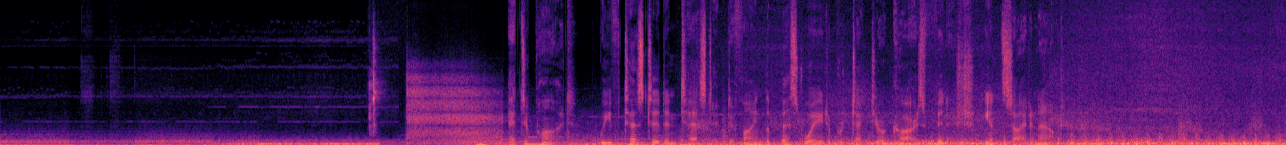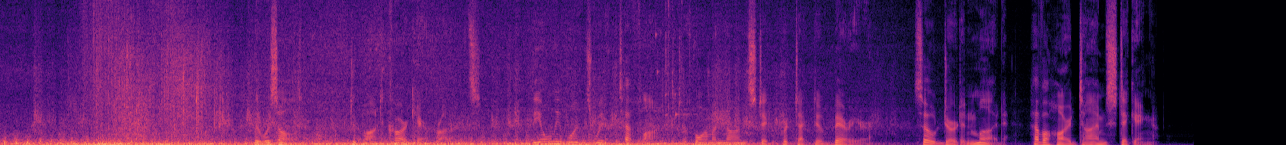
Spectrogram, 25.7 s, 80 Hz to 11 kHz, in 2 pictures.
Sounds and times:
Speech: 0:05.0 - 0:10.7, 0:15.4 - 0:24.5.

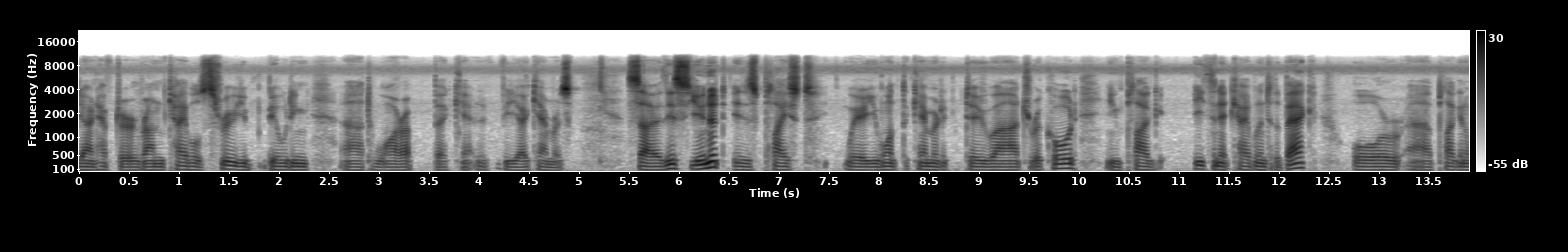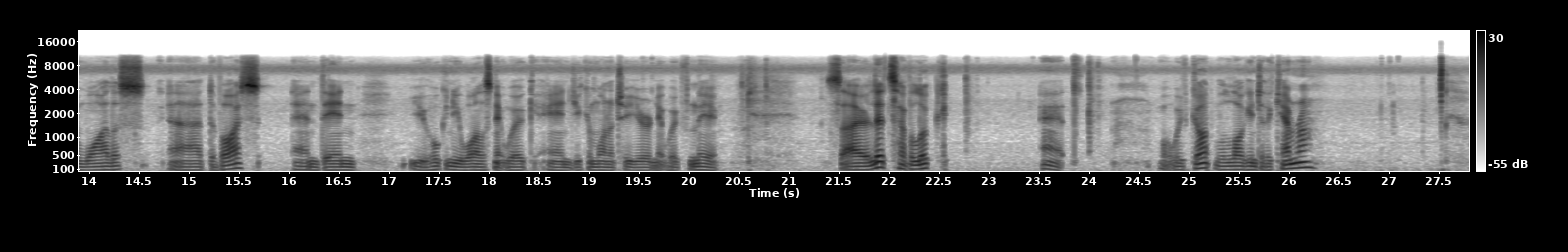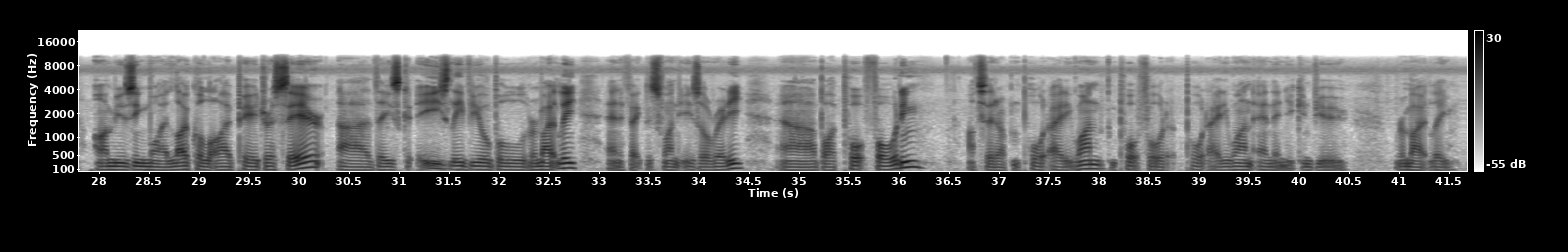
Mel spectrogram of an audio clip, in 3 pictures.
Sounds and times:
Speech: 0:00.0 - 0:20.4, 0:21.4 - 0:22.7, 0:23.6 - 0:24.0, 0:24.7 - 0:26.4, 0:28.0 - 0:41.6.

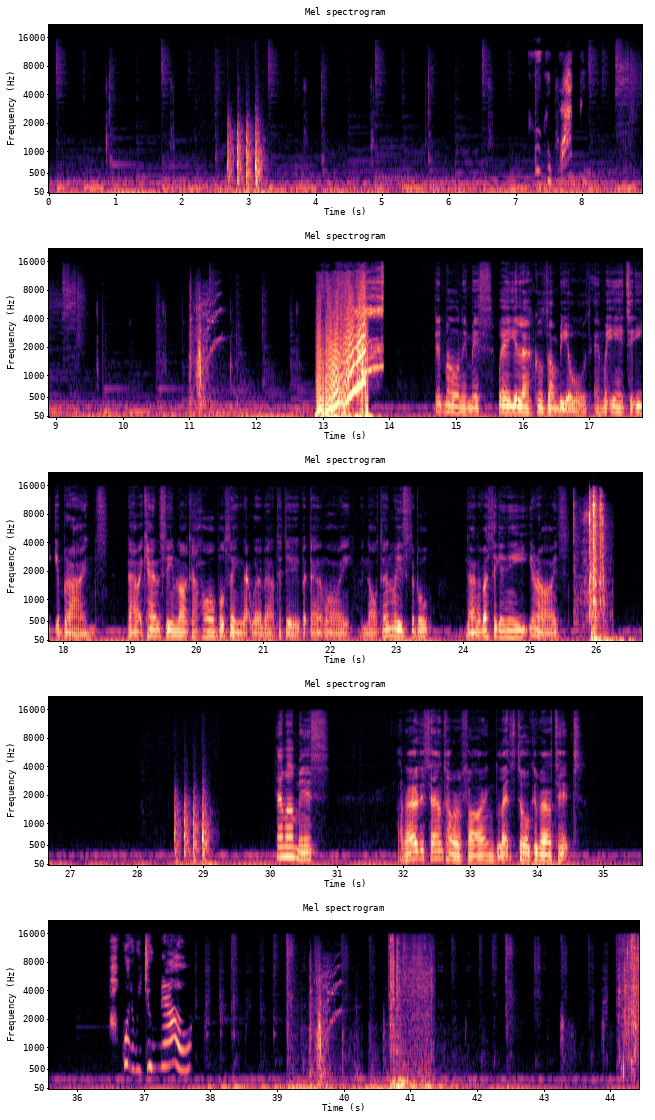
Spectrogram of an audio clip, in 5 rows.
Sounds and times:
Music: 0:00.0 - 0:44.4
Speech: 0:07.2 - 0:08.2, 0:14.7 - 0:25.6, 0:30.1 - 0:30.9, 0:31.9 - 0:34.7, 0:36.5 - 0:37.7.

